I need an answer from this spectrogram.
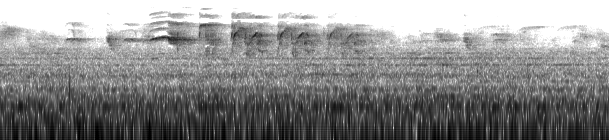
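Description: A small bird singing outdoors: runs of short, high chirping notes, about three a second, over a low steady background noise.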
